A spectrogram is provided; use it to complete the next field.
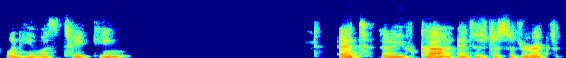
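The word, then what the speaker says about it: רבקה: So when he was taking, et Rivka, et is just a direct object pointer, and then Rivka is Rebecca. That's how you say it in Hebrew, Rivka.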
